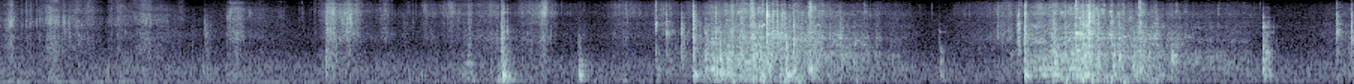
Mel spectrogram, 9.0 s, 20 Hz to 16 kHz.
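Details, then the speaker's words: Husqvarna HU800AWD lawnmower with Honda GCV190 and automatic choke, with gas, oil and fuel valve open: ten pull-cord attempts give brief cranking bursts but it never catches. No-start; owner suspects the carburetor and will check the choke plate. "well 10 pulls on but I think it might be time time to uh take down the uh carburetor and peer in there make sure everything is happy inside there"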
